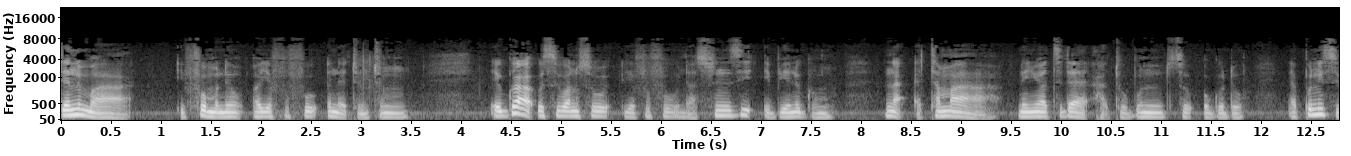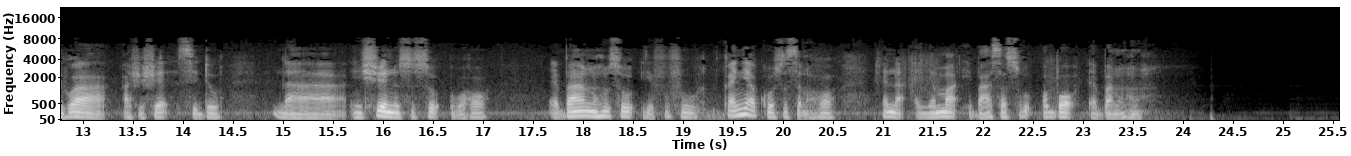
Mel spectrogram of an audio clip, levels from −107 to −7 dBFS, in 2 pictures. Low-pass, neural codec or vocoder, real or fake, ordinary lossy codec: 10.8 kHz; none; real; MP3, 32 kbps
